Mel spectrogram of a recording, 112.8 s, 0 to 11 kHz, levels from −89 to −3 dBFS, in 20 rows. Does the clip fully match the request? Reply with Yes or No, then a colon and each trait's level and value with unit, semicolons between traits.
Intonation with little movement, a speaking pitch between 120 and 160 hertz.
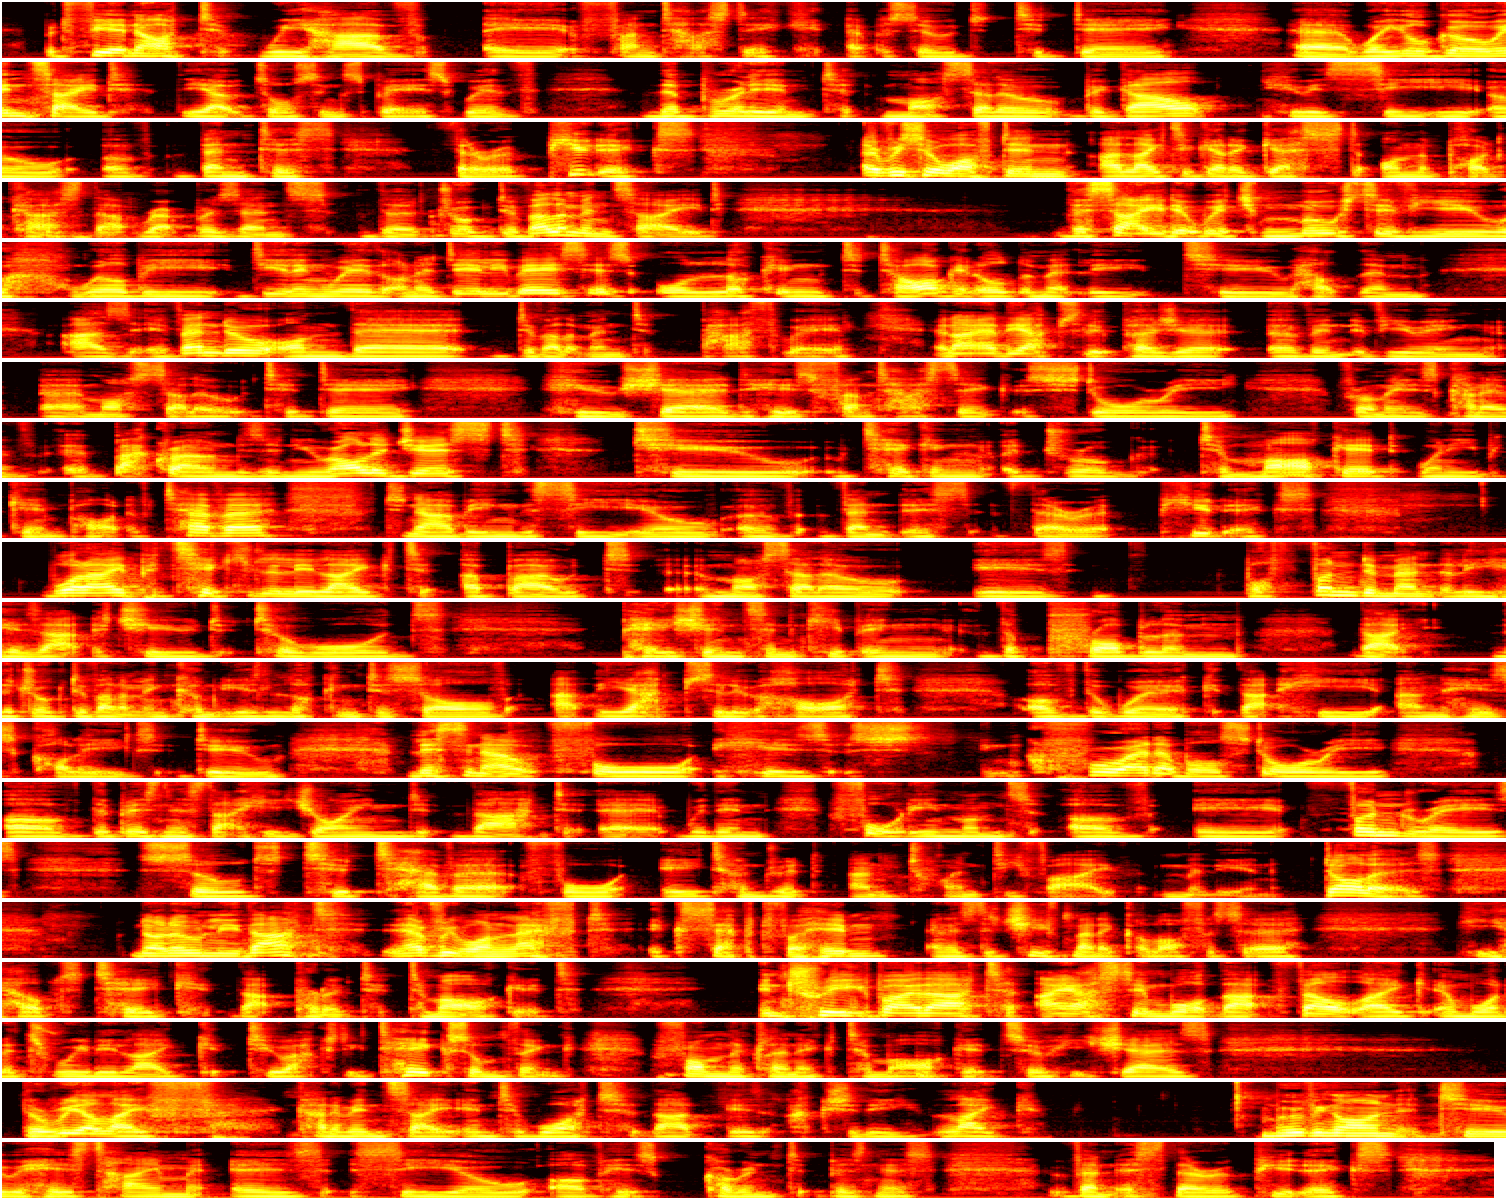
Yes: narrow, 2.0 semitones; low, 125 Hz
